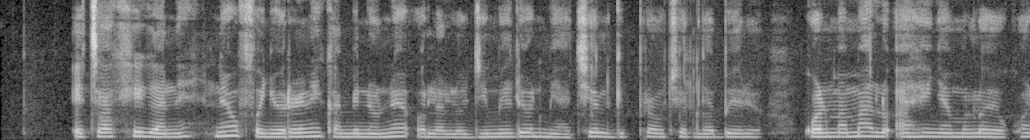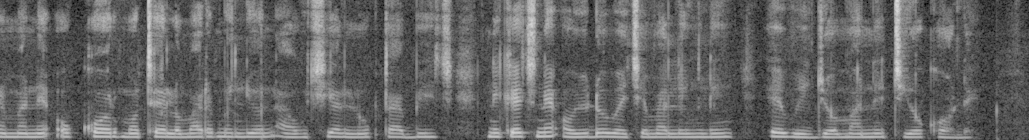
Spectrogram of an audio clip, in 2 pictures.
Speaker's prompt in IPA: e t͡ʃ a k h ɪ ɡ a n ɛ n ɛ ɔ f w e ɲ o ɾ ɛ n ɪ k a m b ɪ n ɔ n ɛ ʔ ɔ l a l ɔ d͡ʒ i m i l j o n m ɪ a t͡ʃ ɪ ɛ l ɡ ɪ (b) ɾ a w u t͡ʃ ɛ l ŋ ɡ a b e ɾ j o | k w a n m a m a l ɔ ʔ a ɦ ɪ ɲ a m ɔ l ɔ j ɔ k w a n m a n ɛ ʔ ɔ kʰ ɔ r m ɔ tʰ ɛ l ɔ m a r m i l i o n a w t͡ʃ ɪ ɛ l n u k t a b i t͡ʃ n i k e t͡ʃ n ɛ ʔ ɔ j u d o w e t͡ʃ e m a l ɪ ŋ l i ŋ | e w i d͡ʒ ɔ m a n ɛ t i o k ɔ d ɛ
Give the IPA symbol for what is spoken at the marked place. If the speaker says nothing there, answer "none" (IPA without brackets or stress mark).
p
